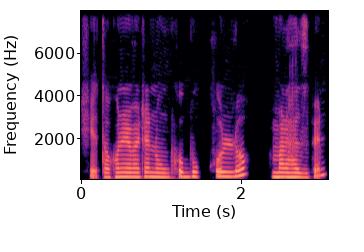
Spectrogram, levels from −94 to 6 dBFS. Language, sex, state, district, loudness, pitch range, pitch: Bengali, female, West Bengal, Kolkata, -19 LUFS, 200-220 Hz, 205 Hz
